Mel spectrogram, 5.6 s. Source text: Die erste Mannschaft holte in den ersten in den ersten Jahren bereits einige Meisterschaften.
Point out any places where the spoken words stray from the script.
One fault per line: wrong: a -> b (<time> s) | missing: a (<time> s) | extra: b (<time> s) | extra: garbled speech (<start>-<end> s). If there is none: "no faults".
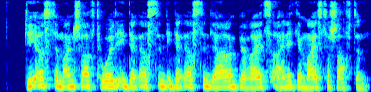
no faults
